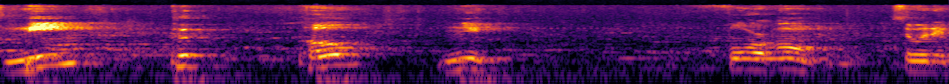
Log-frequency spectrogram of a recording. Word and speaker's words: Nippon: kind of, for instance, Nippon is a two-syllable word. That's Japanese for Japan, the Nippon Koku. But it's a for-own word because it's, the N is its own, on, and then the P gets one on, P-O gets another one,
